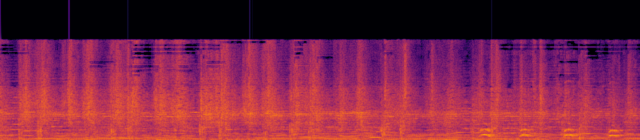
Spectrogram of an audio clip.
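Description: Traditional dance music for a danza autóctona: a sustained melody over a steady beat of shaken rattles. From about six seconds in a dog barks four times, about twice a second.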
